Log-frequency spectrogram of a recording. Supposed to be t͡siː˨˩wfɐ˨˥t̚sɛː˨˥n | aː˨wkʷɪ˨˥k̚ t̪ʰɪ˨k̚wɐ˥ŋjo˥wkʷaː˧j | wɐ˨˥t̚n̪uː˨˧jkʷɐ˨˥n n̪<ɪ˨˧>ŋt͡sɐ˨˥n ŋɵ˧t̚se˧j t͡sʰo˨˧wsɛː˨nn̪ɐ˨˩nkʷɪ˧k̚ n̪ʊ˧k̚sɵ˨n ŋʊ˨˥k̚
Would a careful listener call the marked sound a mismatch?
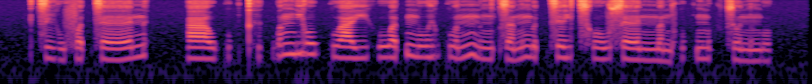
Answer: no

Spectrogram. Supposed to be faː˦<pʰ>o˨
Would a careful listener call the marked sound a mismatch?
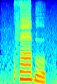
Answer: yes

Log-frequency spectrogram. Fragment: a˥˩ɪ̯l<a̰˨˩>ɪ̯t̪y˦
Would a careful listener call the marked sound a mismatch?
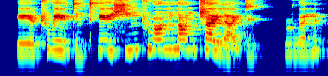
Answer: no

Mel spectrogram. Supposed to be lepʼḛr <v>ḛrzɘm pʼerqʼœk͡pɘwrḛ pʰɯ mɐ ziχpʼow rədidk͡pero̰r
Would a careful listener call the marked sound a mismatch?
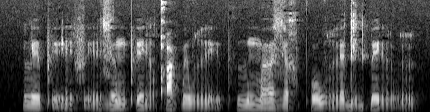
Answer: yes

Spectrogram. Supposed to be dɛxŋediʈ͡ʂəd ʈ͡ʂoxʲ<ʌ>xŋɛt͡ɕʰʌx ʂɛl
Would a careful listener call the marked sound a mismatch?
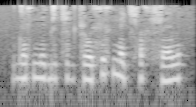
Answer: no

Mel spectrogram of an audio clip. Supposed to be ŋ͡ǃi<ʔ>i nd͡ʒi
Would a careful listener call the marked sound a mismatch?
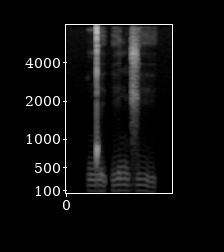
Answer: no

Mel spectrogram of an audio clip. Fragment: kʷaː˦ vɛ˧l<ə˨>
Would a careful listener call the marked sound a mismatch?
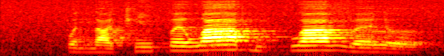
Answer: no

